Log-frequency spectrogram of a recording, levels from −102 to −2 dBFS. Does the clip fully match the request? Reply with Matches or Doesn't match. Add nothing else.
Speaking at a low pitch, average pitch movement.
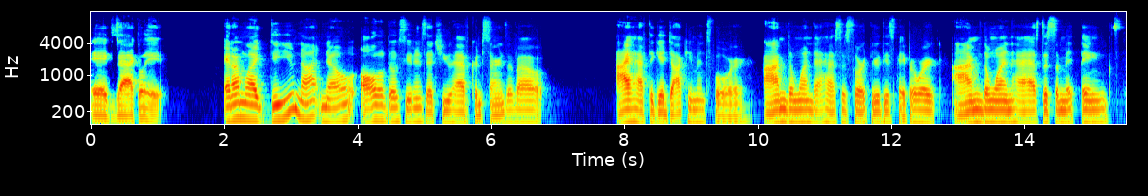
Doesn't match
